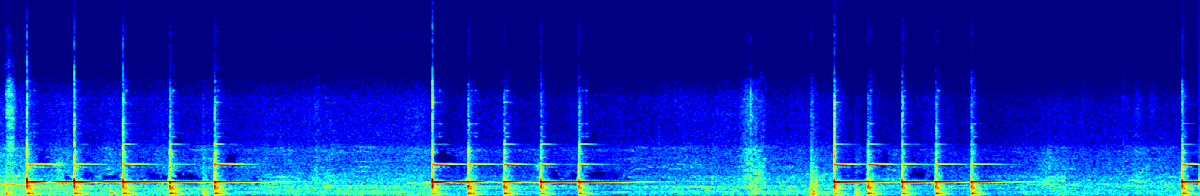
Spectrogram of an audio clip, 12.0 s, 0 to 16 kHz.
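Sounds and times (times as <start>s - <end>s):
hammer blows on metal: 0.0s - 2.9s, 4.3s - 6.7s, 8.3s - 10.4s, 11.8s - 12.0s.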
